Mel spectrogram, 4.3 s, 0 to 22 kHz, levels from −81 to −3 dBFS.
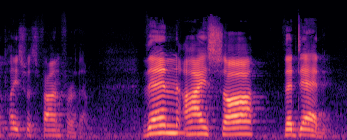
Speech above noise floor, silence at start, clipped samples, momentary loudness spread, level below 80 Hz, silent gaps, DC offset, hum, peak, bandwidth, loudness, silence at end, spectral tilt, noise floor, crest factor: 29 dB; 0 s; under 0.1%; 15 LU; -56 dBFS; none; under 0.1%; none; -2 dBFS; 15 kHz; -18 LUFS; 0.25 s; -3.5 dB/octave; -48 dBFS; 20 dB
